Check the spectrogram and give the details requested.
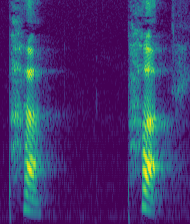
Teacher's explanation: The P sound is produced with the lips closing. The air pressure builds up and then you release the air with a puff. P, P. Here it's just the air that comes out through your mouth.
